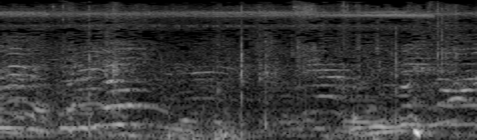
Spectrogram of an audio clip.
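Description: Several indistinct voices talking, some of them high-pitched like children's.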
